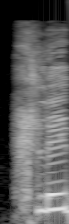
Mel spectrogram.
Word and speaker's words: Lle: Chle is spelt L-L-E, and that double L sound is often hard for people to say when they first start learning Welsh. Well, I'm going to show you now how to say it nice and easily. To say it, put your tongue on the roof of your mouth just above your teeth. And say L like the L in lid, L, while blowing air.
